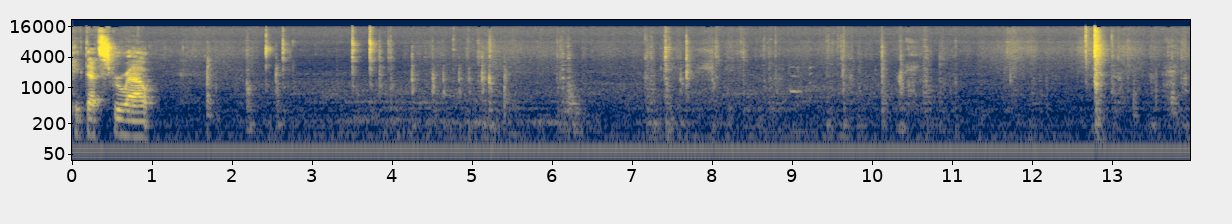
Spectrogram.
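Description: Hands handle wires and a loudspeaker, making faint clicks and rustles.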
